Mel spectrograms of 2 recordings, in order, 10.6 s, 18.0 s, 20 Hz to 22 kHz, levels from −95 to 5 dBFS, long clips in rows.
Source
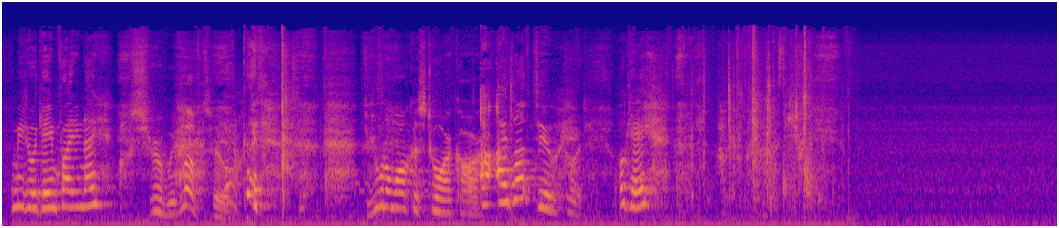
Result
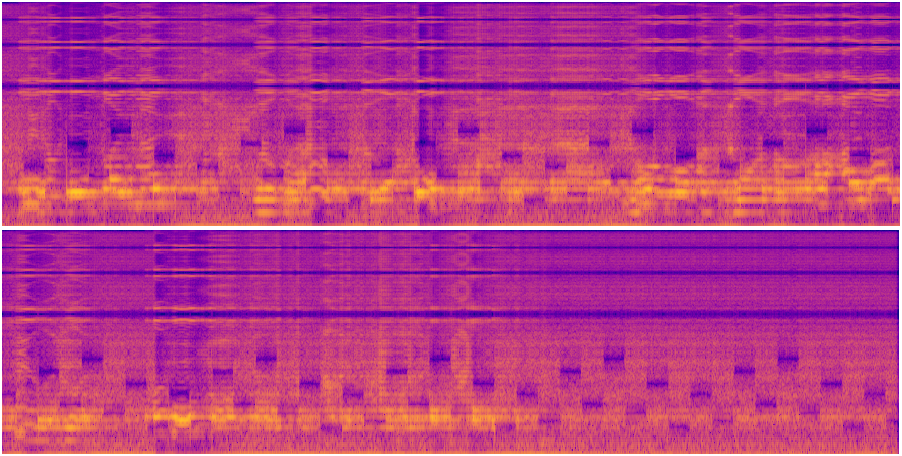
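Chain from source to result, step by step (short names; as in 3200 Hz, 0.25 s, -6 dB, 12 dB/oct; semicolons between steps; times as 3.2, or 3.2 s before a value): feedback echo 0.116 s, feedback 36%, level -20.5 dB; robotiser 100 Hz; band shelf 550 Hz +15 dB 1.1 oct; resonator 280 Hz, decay 0.75 s, mix 70%; granular stretch 1.7×, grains 26 ms; air absorption 140 m; requantised 8-bit, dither triangular; compressor 8:1, threshold -40 dBFS, peak gain reduction 20.5 dB; comb 1.8 ms, depth 31%; careless resampling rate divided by 8×, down filtered, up hold; maximiser +31.5 dB; stepped notch 4.6 Hz 400–2400 Hz; gain -2.5 dB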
